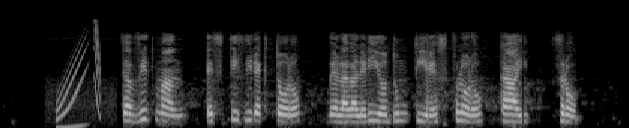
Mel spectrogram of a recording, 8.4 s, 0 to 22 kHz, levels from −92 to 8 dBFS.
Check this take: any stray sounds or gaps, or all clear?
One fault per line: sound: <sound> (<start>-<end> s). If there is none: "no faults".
sound: chirp (0.7-1.4 s)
